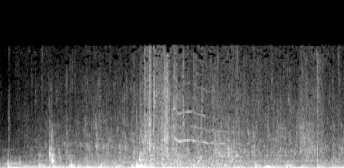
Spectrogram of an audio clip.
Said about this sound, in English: dragged the cast net full of fish to the back of the boat, where they were deposited into the live well.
